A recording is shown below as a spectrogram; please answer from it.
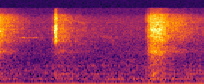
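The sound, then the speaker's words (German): A voice imitates the puffing exhalation of a sleeping person: one short, sharp puff of air, then a longer, soft breath out. Both are faint, with no talking. “er atmet so eine Stoßatmung aus, also wie jemand, wenn du merkst ja an der Atmung, wenn jemand schläft.”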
